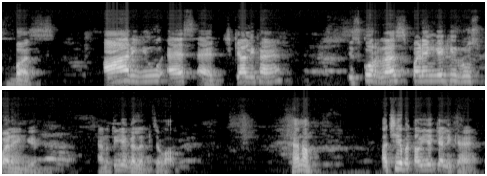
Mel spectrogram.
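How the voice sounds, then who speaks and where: A man teaching English pronunciation to a class, asking questions and repeating words slowly. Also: high-pitched, highs cut off, a little hiss or hum. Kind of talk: classroom lesson.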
